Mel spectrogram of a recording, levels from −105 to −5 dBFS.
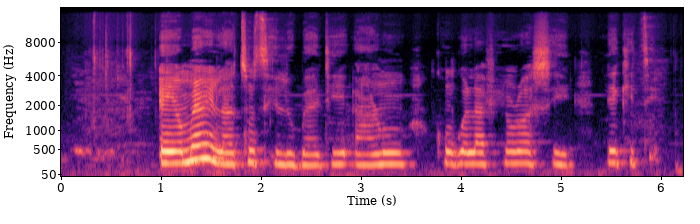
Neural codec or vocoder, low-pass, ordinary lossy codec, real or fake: none; 14.4 kHz; none; real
